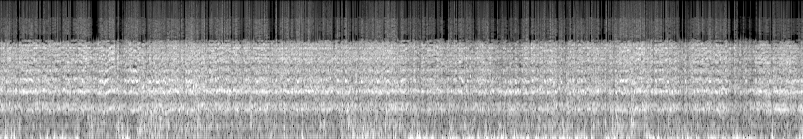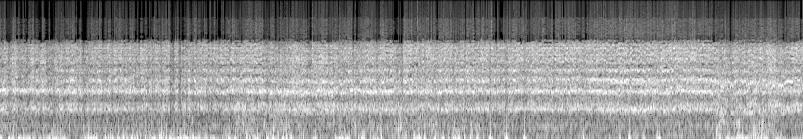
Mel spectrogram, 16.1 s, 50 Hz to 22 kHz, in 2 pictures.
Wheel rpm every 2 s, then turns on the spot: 230, 240, 230, 230, 230, 230, 230, 220.
none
